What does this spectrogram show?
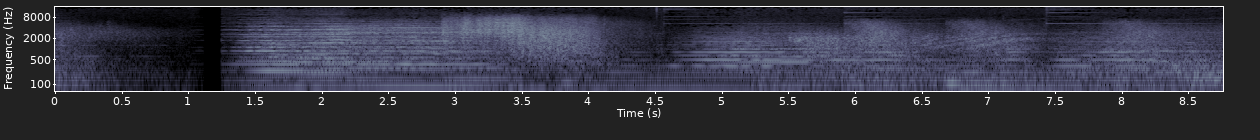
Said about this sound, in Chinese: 发动炮击，等一下要彻底掌握各个炮塔的情况，不要打到自己人了。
